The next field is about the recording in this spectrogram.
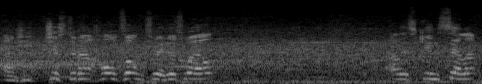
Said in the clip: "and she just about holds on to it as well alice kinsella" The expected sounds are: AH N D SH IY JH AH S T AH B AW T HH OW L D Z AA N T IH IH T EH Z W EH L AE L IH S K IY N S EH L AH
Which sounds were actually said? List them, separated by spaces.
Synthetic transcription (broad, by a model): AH N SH IY JH AH S T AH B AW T HH OW L D Z N T IH IH T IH Z W EH L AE L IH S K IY N S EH L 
